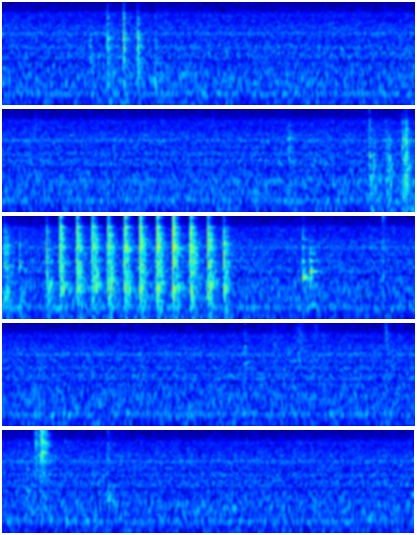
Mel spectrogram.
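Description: Range hood fan humming steadily over the hob. Around eight to ten seconds in comes a quick run of about a dozen light knocks: a wooden spatula tapped against the rim of the frying pan. A few single knocks fall elsewhere.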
